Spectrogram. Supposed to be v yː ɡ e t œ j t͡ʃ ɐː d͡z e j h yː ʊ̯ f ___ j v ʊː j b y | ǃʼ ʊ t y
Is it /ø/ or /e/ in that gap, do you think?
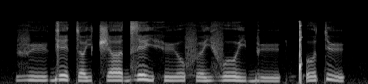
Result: ø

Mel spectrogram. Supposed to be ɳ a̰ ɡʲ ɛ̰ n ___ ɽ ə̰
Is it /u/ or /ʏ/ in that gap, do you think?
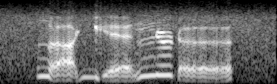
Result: ʏ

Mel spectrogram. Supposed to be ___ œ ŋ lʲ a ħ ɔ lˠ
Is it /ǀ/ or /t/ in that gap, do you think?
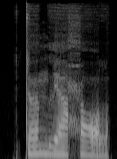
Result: t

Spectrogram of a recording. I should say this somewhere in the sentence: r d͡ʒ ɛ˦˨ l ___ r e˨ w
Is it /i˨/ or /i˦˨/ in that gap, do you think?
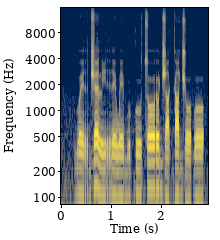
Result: i˨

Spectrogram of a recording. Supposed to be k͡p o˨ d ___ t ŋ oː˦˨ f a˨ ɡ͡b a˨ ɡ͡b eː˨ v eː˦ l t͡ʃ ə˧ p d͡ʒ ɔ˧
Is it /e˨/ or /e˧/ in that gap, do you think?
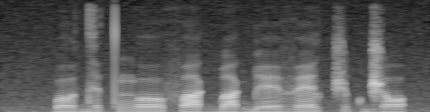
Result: e˧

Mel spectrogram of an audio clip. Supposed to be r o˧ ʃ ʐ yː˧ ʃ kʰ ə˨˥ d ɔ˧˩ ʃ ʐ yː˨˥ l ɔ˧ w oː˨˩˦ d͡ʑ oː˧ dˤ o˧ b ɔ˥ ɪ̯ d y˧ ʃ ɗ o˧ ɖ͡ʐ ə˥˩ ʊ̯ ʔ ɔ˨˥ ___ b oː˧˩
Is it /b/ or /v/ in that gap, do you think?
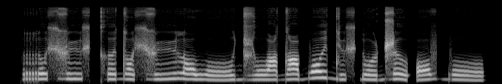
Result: v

